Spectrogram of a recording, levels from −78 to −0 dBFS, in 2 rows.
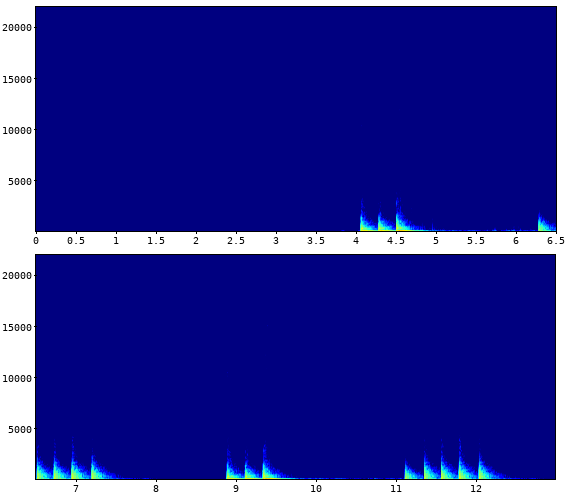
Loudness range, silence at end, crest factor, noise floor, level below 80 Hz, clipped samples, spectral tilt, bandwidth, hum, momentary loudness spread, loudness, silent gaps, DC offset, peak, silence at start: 5 LU; 0.8 s; 20 dB; -86 dBFS; -36 dBFS; under 0.1%; -11 dB/octave; 2.4 kHz; none; 17 LU; -36 LUFS; 8.55-8.77 s; under 0.1%; -16 dBFS; 4.05 s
